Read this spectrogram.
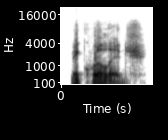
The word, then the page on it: maquillage: American English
